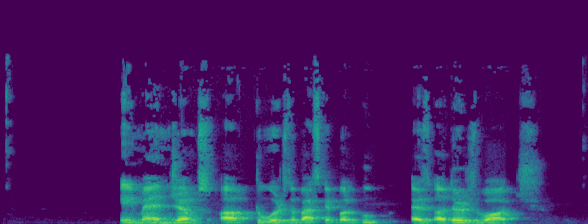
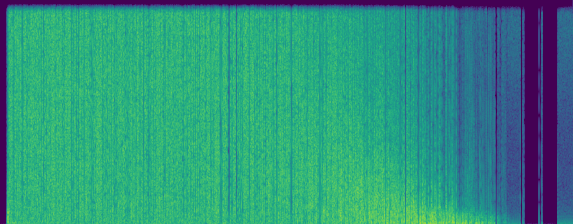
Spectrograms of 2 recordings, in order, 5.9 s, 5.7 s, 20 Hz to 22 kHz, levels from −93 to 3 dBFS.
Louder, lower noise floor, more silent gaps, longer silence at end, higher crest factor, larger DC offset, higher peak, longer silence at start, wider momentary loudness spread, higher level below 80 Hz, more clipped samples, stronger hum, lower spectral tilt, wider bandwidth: second, -17 LUFS vs -8 LUFS; first, -82 dBFS vs -42 dBFS; neither; about the same, 0.55 s vs 0.55 s; about the same, 16 dB vs 12 dB; neither; about the same, -2 dBFS vs 0 dBFS; first, 1.2 s vs 0.05 s; first, 10 LU vs 7 LU; second, -62 dBFS vs -32 dBFS; neither; neither; first, -4.5 dB/octave vs -1.5 dB/octave; second, 16.5 kHz vs over 20 kHz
